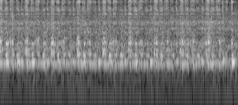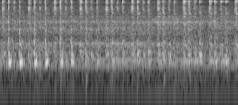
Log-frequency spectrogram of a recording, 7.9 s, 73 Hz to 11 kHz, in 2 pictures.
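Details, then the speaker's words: 3-inch face mill on the last, unsupported flange of a warped Ford V10 exhaust manifold: steady ringing squeal over the cutter's fast pulsing during feed, poor surface finish. Face mill chatter from flange vibration. "you know i'm not really happy with that i'm not happy with that we're going to do something different here well i was not happy with the surface finish on this last flange"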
